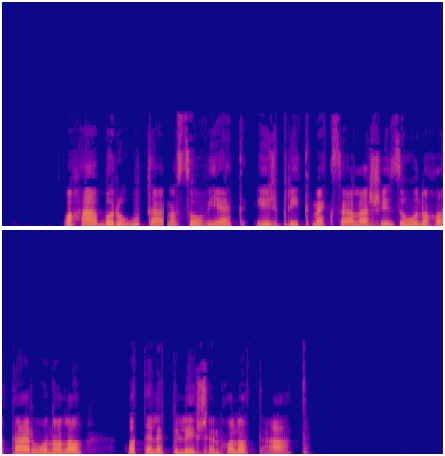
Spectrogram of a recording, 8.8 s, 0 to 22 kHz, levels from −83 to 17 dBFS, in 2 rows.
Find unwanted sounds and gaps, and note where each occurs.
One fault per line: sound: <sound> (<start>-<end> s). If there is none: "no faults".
sound: dropout (1.6-1.7 s)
